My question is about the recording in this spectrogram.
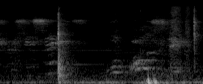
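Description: Two short knocks of kitchen things being handled on the table: a sharp tap about half a second in, then a duller thump a second later, with a brief faint murmur of voice just before the thump.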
